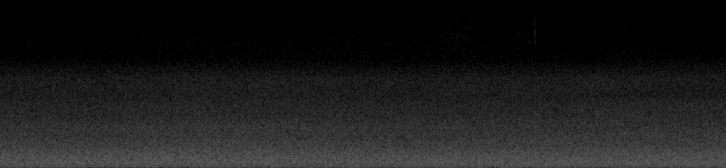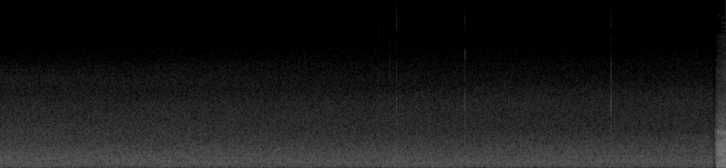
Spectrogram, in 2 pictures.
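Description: Faint, steady rushing of distant cascading water, an even hiss with no breaks.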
